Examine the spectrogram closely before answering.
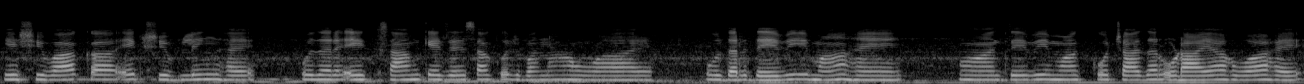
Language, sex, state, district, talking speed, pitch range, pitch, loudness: Hindi, female, Uttar Pradesh, Ghazipur, 125 wpm, 200-220 Hz, 210 Hz, -28 LUFS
